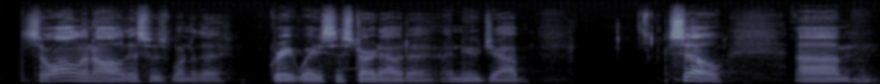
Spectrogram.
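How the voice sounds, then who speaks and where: A man with a normal speaking voice at a medium pitch, ordinary pitch variation and a fairly quick pace, in a very clean recording with a silent background. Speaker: podcast co-host and project manager. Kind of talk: casual conversational podcast chat.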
